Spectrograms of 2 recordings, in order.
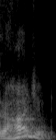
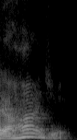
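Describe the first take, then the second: First: "A hundred." tried out softly with a rise, like a question; unsure rising "A hundred.". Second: "A hundred." softly falling, as a final answer; resigned falling "A hundred."; settled a hundred. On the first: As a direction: test the figure "A hundred." as a rising query. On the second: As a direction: accept the figure "A hundred." with a falling close. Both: Retold or imitated. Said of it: "I said".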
